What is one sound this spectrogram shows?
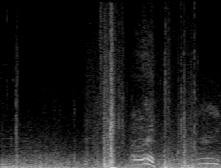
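A heavy punch lands with a sharp thud.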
